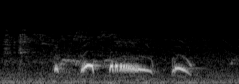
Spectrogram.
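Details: Single cooing phrase from a spotted dove during decoy luring: a soft short note, a hooked coo, a long falling drawn-out coo, then a brief closing note, over quiet background hiss.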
